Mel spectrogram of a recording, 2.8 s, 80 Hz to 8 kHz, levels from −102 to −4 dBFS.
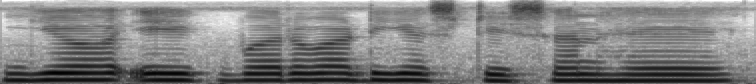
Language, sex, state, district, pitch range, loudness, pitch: Hindi, female, Jharkhand, Palamu, 215-230 Hz, -13 LUFS, 225 Hz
